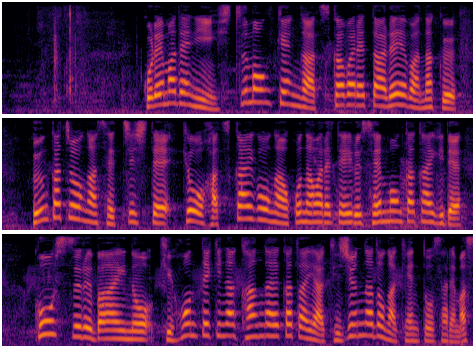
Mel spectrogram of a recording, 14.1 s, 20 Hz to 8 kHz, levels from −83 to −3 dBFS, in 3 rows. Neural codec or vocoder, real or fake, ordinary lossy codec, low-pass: vocoder, 44.1 kHz, 80 mel bands, Vocos; fake; none; 7.2 kHz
